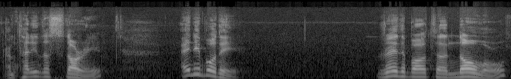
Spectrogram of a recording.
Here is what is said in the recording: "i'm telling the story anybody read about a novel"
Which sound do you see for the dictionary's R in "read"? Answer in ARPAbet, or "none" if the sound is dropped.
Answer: R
